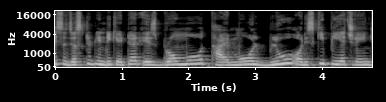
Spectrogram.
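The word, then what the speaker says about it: bromothymol blue: उसका नाम है ब्रोमोथाइमोल ब्लू। क्या नाम है? ब्रोमो थाइमोल। स्पेलिंग लिख लो आप लोग। मैं आप लोगों को लिखवा देती हूं। बी आर ओ एम ओ ब्रोमो बी आर ओ एम ओ थाईमोल टी एच वाई एम ओ एल दोबारा सुन लो ब्रोमोथाइमोल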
